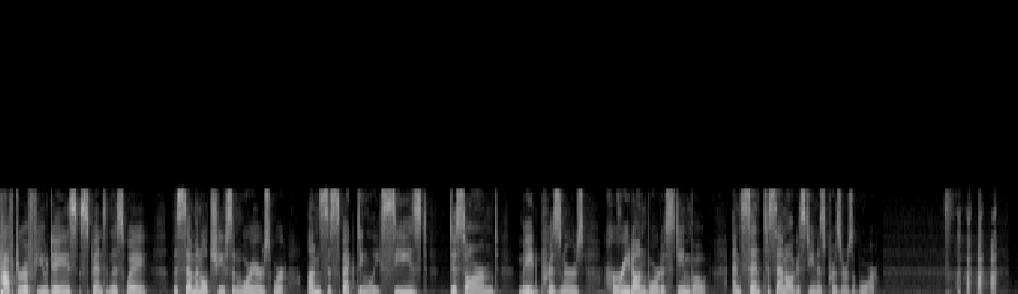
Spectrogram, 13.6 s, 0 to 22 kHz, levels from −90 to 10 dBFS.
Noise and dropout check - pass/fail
fail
